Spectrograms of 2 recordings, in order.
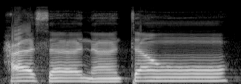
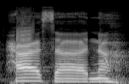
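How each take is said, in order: First: The ending is nasalized and runs into the next sound. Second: The word stops on a plain h sound. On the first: The reading continues to the next word. "bacaan kita perlu dengung dan kita perlu masukkan ke dalam huruf selepasnya" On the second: The reading stops at this word. "maka dia perlu dibaca seperti ha simpul"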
